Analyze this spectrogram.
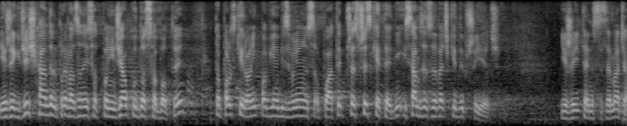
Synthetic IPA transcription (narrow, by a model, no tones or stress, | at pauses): jɛʐɛlʲɡd͡ʑeɕxand̪ɛlpɾɔvad̪zɔnɘjɛst̪ɔt̪̚pɔɲed͡ʑawkud̪ɔsɔbɔt̪ɘt̪ɔpɔlskʲiɾɔɲik̚pɔvʲiɲɛnbɘd͡ʑzvɔlɲɔnɘzɔpwat̪ɘpʂɛsfʂɘst̪̚kʲɛt̪ɛd̪ɲiːsamzd̪ɛt̪d̪ɔvat͡ɕkʲɛd̪ɘpʂɘjɛ̰t͡ɕ | jɛʐɛlʲit̪ɛnsɘ̥st̪ɛmːad͡ʑa̰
